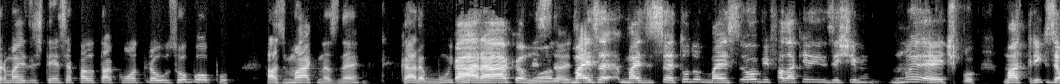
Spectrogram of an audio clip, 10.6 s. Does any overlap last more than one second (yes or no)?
yes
